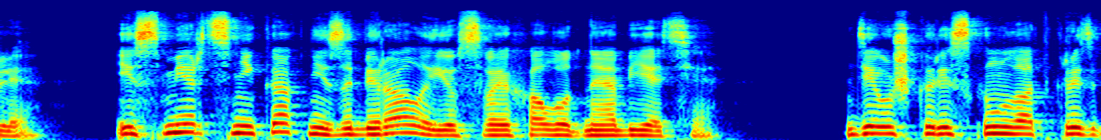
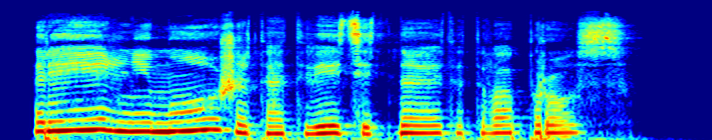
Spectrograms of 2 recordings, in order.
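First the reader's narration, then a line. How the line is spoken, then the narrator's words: Sighing. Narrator (Russian): вздохнула Герника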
